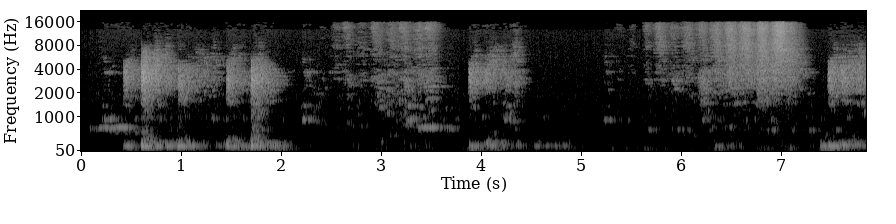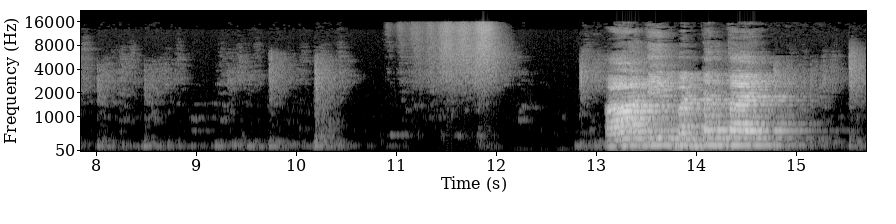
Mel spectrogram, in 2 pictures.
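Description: Chalk scratches and taps on a chalkboard.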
